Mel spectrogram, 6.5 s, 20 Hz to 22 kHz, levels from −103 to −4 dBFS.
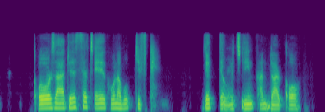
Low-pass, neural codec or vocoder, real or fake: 7.2 kHz; codec, 16 kHz, 0.5 kbps, FreqCodec, larger model; fake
